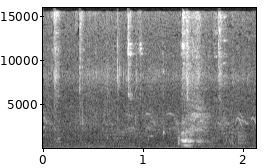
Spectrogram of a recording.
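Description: Near silence with a few faint clicks, broken by one short animal call about one and a half seconds in.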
